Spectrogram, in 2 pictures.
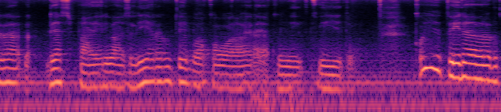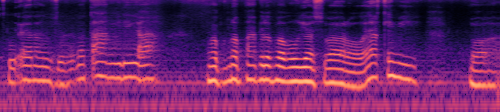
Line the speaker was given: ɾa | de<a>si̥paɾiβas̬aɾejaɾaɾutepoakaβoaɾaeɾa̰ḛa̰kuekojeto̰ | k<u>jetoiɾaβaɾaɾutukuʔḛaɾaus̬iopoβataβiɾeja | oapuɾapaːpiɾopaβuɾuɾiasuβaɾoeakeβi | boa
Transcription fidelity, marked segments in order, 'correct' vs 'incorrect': correct, incorrect: o

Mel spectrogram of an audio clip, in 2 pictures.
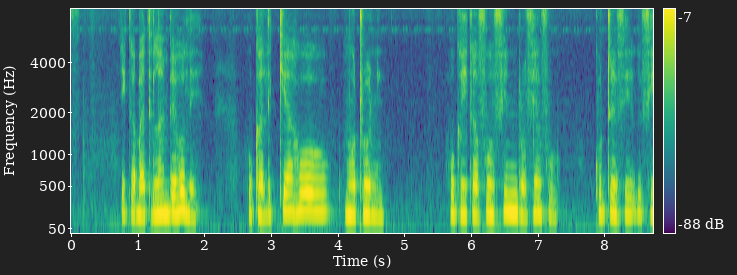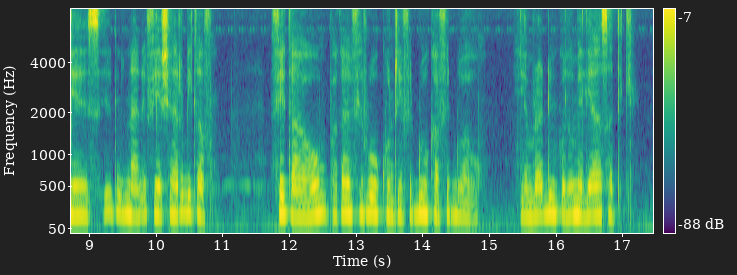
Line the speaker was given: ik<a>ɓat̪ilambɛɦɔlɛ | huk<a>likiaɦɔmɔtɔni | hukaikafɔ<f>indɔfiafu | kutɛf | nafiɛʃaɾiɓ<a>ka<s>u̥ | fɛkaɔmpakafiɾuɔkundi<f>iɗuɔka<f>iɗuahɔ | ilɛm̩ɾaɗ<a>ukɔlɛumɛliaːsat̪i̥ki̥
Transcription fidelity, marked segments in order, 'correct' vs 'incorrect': correct, correct, correct, incorrect: i, incorrect: f, correct, correct, incorrect: i

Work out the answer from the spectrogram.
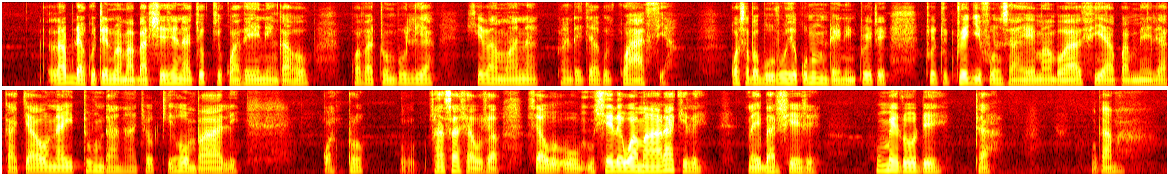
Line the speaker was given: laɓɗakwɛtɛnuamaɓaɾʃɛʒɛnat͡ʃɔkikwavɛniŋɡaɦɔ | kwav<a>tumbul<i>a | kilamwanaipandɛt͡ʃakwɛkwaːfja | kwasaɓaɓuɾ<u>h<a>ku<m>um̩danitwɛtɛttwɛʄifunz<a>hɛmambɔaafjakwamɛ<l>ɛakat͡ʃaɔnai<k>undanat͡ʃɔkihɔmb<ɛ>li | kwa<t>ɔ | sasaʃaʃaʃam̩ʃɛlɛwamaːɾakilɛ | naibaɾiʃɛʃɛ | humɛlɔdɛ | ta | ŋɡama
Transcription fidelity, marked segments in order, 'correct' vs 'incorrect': correct, correct, correct, incorrect: ɛ, incorrect: n, correct, correct, incorrect: t, incorrect: a, correct

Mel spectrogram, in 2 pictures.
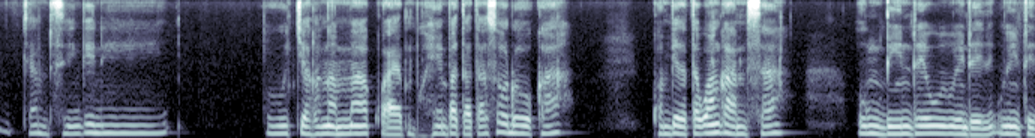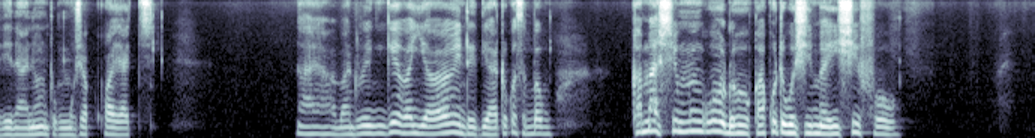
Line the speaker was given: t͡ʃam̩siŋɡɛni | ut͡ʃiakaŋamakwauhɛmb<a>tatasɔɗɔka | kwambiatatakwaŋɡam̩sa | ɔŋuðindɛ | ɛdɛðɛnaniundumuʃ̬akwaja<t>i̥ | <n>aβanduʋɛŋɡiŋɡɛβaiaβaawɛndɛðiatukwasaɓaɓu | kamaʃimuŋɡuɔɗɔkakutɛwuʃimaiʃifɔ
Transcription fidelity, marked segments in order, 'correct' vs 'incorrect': correct, incorrect: t͡ʃ, correct

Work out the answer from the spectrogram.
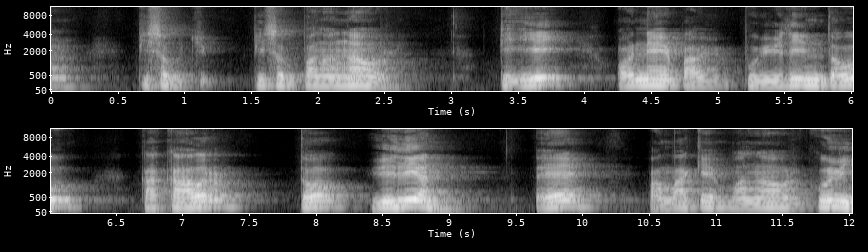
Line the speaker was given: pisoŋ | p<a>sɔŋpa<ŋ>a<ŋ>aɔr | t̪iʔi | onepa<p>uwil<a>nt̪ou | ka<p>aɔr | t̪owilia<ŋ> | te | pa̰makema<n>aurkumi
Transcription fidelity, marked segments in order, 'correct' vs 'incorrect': incorrect: i, correct, correct, correct, incorrect: i, incorrect: k, incorrect: n, incorrect: ŋ

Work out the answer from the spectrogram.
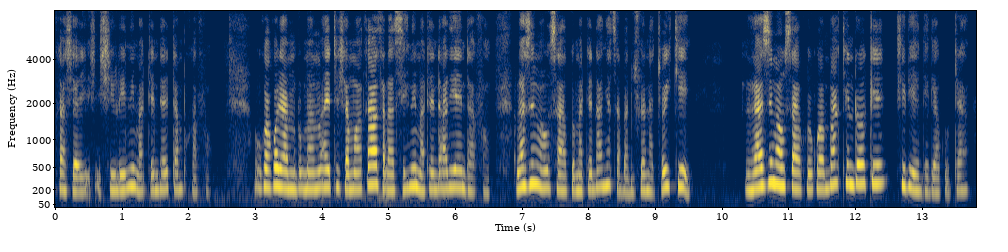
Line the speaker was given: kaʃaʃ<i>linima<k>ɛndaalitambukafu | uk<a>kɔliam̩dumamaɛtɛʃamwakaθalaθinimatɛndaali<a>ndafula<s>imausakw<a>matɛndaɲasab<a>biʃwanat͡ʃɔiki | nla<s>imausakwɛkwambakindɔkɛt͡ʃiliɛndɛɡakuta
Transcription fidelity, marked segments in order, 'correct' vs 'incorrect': correct, incorrect: t, correct, incorrect: ɛ, incorrect: z, incorrect: ɛ, correct, incorrect: z

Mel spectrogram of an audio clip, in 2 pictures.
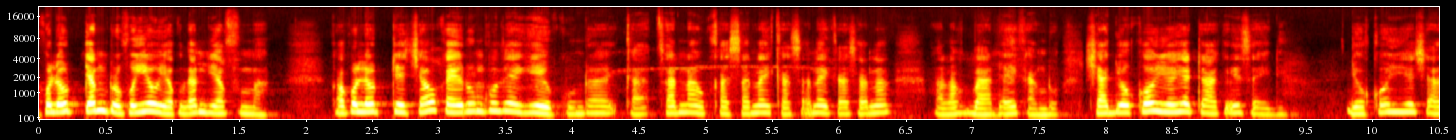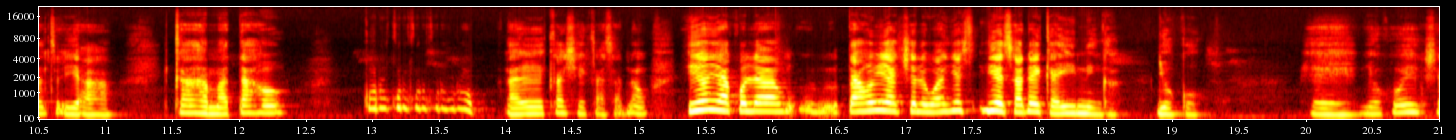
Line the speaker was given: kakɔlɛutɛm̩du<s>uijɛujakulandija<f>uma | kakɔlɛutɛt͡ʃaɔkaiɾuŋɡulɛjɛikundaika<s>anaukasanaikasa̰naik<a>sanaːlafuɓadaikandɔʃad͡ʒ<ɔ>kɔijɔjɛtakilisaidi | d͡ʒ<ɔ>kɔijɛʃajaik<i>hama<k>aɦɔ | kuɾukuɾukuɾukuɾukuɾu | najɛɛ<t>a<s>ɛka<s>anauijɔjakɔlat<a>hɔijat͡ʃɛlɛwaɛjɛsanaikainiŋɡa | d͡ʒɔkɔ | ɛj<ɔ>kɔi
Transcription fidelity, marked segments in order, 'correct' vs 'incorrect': incorrect: f, correct, correct, correct, correct, correct, incorrect: a, incorrect: t, incorrect: k, incorrect: ʃ, correct, correct, correct

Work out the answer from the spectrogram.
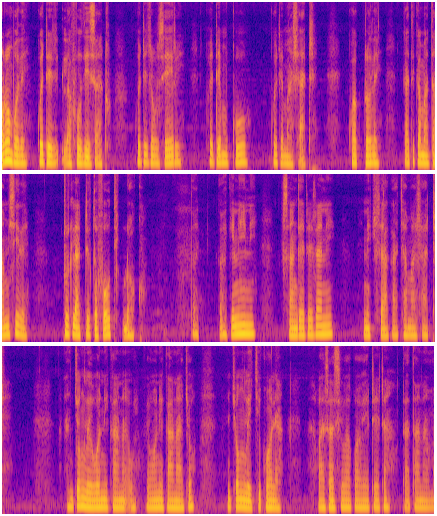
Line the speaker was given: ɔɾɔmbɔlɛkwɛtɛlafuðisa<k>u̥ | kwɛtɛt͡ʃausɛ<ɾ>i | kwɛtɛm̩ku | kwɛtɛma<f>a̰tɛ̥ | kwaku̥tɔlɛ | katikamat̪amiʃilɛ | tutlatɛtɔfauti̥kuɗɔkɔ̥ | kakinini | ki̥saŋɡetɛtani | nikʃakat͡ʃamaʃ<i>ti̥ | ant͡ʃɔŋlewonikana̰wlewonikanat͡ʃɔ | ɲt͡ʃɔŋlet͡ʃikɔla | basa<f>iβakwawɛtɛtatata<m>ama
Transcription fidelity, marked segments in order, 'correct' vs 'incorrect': incorrect: t, correct, incorrect: ʃ, incorrect: a, incorrect: s, incorrect: n

